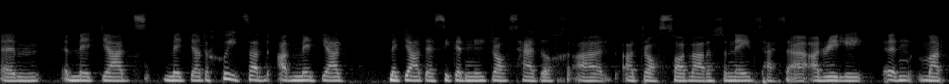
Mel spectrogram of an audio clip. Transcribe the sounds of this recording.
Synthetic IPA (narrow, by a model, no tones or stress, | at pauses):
əːm | əmɛdjadmɪdjadəχwisaamɛdjad | mɛdjadɛsiɡədnidrɔshɛðʊχaa̰drɔsɔrvaɾaɬənejd̥tʰɛsɛ̰a̰riːlˠiəːnmar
